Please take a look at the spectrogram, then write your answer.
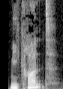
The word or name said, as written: MIGRANT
